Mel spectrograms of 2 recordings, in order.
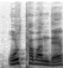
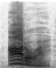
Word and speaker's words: Ottawa: 캐나다 수도가 바로 오타와인데 발음은 오타와 하지 마시고 아로아 이렇게 발음하라고 말씀드렸었고요.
